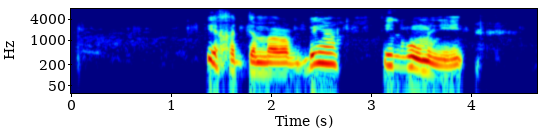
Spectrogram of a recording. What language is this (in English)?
Kabyle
